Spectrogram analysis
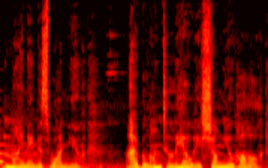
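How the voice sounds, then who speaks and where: A slightly high female voice, courteous and a bit apologetic. a young scholar in a hurry. Faint music plays in the game audio. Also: animated, normal speed, warm tone. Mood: relieved. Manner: polite, apologetic. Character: polite, hurried young woman scholar. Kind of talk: video game voice acting.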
